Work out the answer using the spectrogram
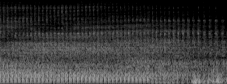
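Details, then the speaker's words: Atco Balmoral 20SK mower, Kawasaki engine, after carburetor cleaning following E10 fuel left in tank and carb; blade and drive engaged, snaps cleanly from idle to full throttle without bogging, quick even putter holding speed; normal running. "If you're on idle and it goes all the way up to flat out like that, perfect."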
